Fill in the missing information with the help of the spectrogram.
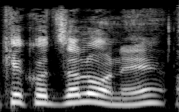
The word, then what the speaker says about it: Checco Zalone: Allora sono rimasti Lino Banfi, la coppia Boldi De Sica, Roberto Benigni, Claudio Bisio, Aldo Giovanni e Giacomo e Checco Zalone? – Sì, detto bene? – Hai detto benissimo.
